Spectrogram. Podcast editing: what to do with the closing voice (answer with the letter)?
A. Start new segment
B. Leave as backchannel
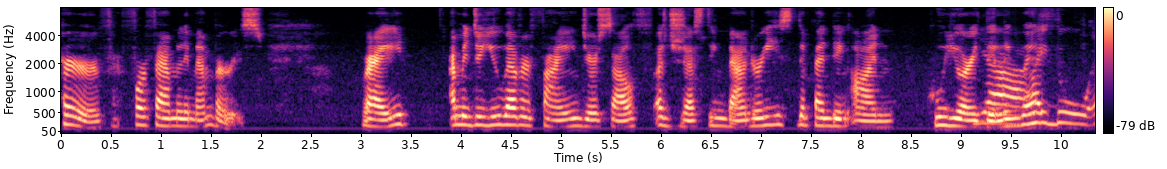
A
